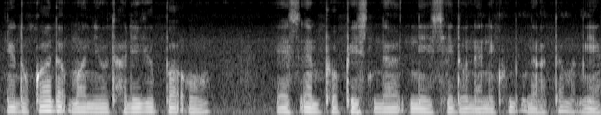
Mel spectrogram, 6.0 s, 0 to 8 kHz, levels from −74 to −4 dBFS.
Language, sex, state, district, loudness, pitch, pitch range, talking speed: Garo, male, Meghalaya, South Garo Hills, -20 LUFS, 105 Hz, 95-105 Hz, 120 wpm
